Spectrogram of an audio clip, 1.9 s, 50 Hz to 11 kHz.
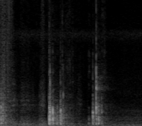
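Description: A long piece of wood struck with a dead blow hammer taps an AC compressor clutch onto a GM OBS truck's HT6 compressor: two close, dull knocks, a pause, then another pair of knocks, heard alone.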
